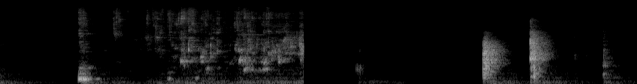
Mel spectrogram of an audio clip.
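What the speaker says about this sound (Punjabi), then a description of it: "ਸਭ ਤੋਂ ਪਹਿਲਾਂ ਇੱਕ ਗਲਾਸ ਪਾਣੀ ਦਾ ਪਾ ਲਈਏ" A glass of water pours briefly and splashes into a cooking pot for about two seconds, followed by a few short knocks and clinks in otherwise quiet surroundings.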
